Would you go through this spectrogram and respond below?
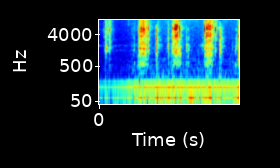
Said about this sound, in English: That sounds like winding film, like putting a little Kodachrome in my camera. Yes, indeed. That's winding an old school camera.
